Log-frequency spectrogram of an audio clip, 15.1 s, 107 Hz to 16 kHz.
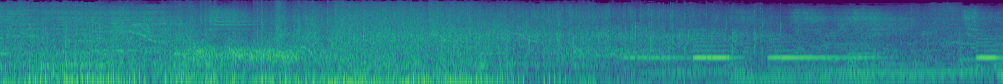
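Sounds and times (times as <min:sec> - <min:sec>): explosions with heavy rumble: 0:00.0 - 0:08.9
gunfire: 0:00.0 - 0:09.0.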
